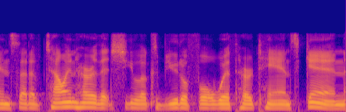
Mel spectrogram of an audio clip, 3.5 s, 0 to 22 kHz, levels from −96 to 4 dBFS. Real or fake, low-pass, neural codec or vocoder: real; 7.2 kHz; none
